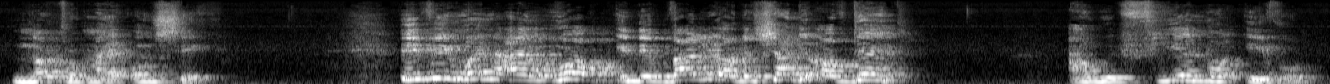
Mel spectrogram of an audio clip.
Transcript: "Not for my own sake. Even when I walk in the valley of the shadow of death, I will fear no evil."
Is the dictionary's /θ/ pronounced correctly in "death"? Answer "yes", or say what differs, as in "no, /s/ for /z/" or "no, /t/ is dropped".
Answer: no, /t/ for /θ/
